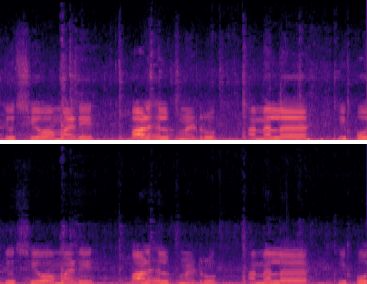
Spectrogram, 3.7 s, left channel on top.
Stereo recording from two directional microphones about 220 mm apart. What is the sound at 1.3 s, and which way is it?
Speech, 30° left (ahead or behind).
